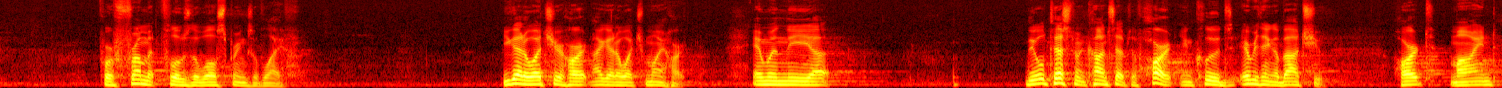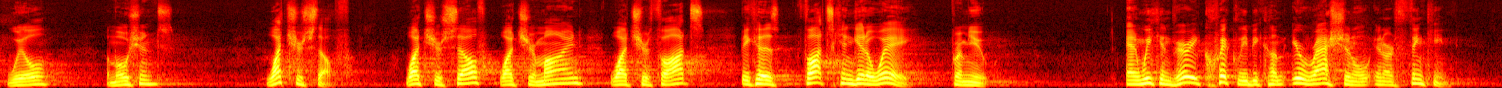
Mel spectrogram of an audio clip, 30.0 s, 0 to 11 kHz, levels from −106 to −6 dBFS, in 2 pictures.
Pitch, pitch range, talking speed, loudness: 135 Hz, 125-155 Hz, 130 wpm, -22 LUFS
